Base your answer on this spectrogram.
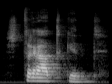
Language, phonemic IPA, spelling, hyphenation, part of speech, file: Dutch, /ˈstraːt.kɪnt/, straatkind, straat‧kind, noun, Nl-straatkind.ogg
- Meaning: street urchin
